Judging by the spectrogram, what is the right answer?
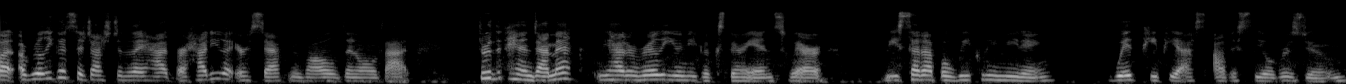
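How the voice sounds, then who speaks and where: A woman with an American accent speaks at a moderate pace with ordinary pitch variation. The sound is dry with no echo, and the background is quiet. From Long Island, New York; New York. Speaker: PTA parent volunteer. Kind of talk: workshop discussion. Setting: video call. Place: home room. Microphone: video call.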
